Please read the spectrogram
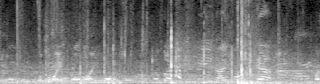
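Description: Football being kicked and bouncing on a sports hall floor: several sharp knocks, the loudest about two and three seconds in, over children's voices in the hall.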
